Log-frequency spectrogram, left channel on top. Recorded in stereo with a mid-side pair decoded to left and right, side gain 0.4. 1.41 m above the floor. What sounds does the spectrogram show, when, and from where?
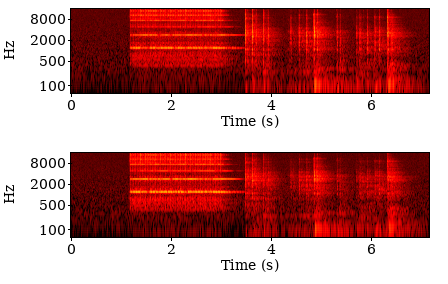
1.2 s a phone ringing: 50° right, 1.5 m
3.5 s typing on a keyboard: 65° left, 1.4 m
